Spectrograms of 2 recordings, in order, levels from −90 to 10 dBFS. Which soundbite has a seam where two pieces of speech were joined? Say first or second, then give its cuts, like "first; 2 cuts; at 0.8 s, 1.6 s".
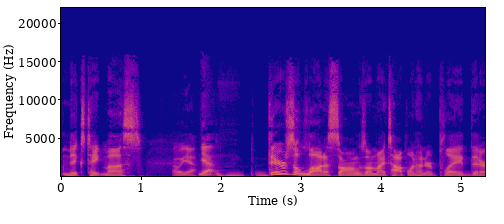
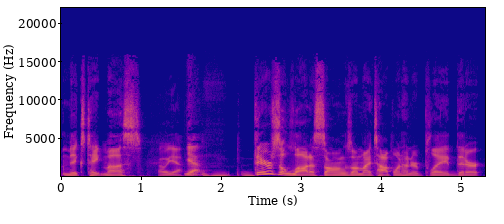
second; 1 cut; at 1.1 s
